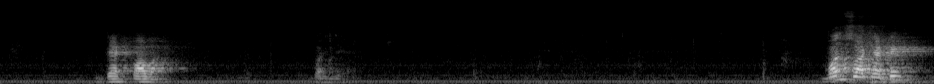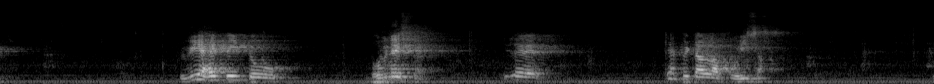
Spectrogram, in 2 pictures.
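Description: An elderly man speaks slowly into a microphone, in short phrases with long pauses.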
